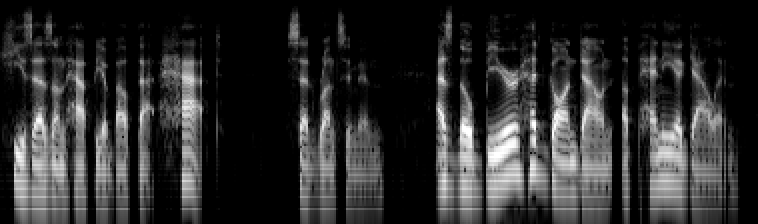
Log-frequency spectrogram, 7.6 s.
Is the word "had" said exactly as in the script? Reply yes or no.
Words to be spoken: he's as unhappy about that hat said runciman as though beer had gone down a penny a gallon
yes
